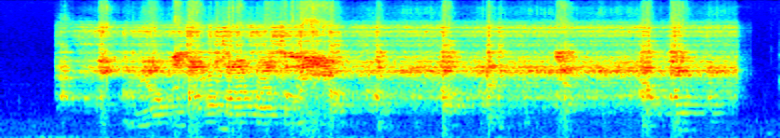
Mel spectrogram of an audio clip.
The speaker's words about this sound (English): So he's saying we're about to leave, and then you hear an EVP come through through the echo box. So I'll, I'll play it again.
